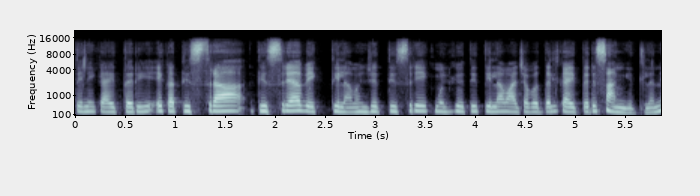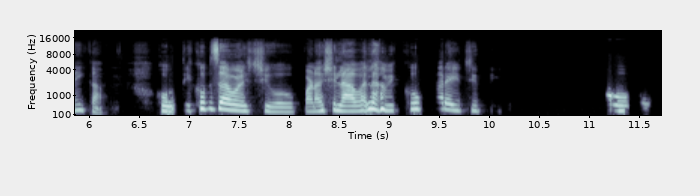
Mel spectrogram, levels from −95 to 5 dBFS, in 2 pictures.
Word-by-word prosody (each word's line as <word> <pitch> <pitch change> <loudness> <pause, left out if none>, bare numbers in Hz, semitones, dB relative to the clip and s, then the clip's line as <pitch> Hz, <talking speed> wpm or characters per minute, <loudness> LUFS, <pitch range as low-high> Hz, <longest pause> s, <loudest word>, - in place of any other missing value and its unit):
तिने 190 -1 -6
काहीतरी 180 +1 -4
एका 200 -1 -1
तिसरा 205 +1 +5 0.4
तिसऱ्या 215 +2 +4
व्यक्तीला 190 -3 -5
म्हणजे 180 +2 -6
तिसरी 205 +2 -2
एक 200 - -7
मुलगी 190 +1 -8
होती 200 +1 -6
तिला 190 -1 -4
माझ्याबद्दल 180 0 -5
काहीतरी 185 +1 -3
सांगितलं 165 -6 +1
नाही 235 +2 -3
का? - - -6 0.6
हो, 205 -2 +4
ती 215 - -11
खूप 290 -1 +3
जवळची 225 -7 +5
हो. 180 -2 -4
पण 190 0 0
अशी 220 +3 +1
लावालावी 225 +5 +5
खूप 280 0 0 0.2
करायची 230 -5 -2
ती. 215 0 -20 1.1
हो, 480 - +3
हो. 355 - -7
200 Hz, 155 wpm, -19 LUFS, 185-220 Hz, 1.1 s, तिसरा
